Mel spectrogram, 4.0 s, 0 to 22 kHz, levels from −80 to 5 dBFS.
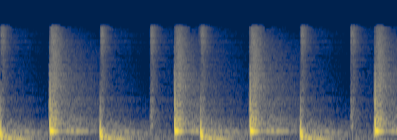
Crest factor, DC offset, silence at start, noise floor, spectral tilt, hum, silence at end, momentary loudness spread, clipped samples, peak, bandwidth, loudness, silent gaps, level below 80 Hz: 16 dB; under 0.1%; 0 s; -36 dBFS; -6.5 dB/octave; none; 0 s; 19 LU; under 0.1%; 0 dBFS; 11.5 kHz; -16 LUFS; none; -28 dBFS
